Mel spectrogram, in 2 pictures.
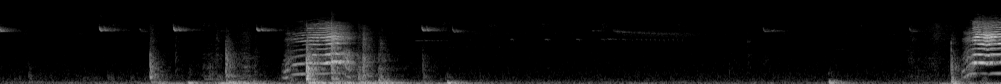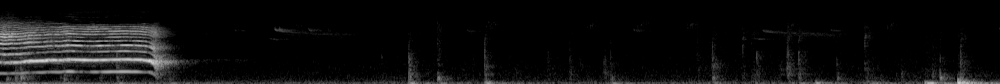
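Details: Female Nubian goat kid, 9 weeks old, caught on a GoPro: a brief harsh bleat early on, then a long, loud, steady bleat of about two seconds, with birds chirping faintly and occasional rustling.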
